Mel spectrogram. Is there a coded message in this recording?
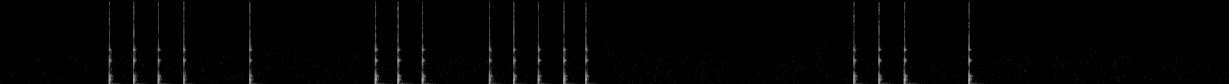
Yes: tap code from 1.1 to 9.7 s, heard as taps on a table, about 4 knocks a second. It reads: QP L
